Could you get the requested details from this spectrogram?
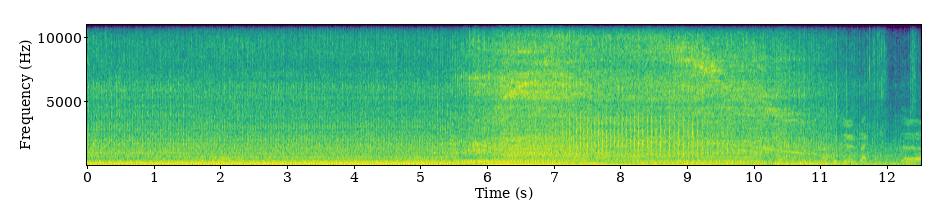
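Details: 2012 BMW 520d diesel, 60k miles, automatic, idling cold with a steady, fairly regular knock through the low rumble, then revving up and settling; cold-engine knock, cause not yet known.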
